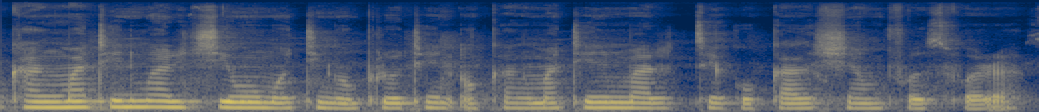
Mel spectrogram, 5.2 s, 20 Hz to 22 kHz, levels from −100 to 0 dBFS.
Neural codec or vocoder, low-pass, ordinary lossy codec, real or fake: none; 19.8 kHz; none; real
